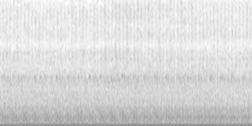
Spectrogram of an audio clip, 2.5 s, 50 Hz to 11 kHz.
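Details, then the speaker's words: 1975 Peterbilt 359, Detroit 12V71 V12 two-stroke diesel, right bank previously cold and not firing; freezing outside, exhaust all still cold: steady even smooth low idle drone, no misses or knocks; much better, normal idle. "that seems much better they're all pretty cold but it's freezing out so I'm not uh not overly concerned about that"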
